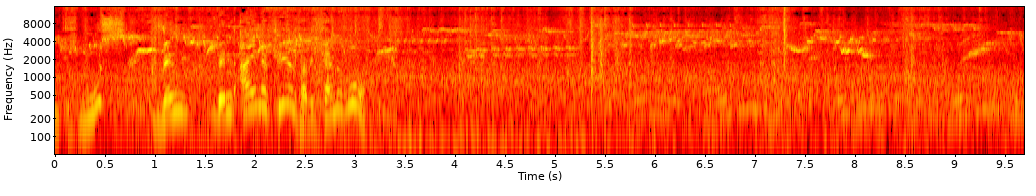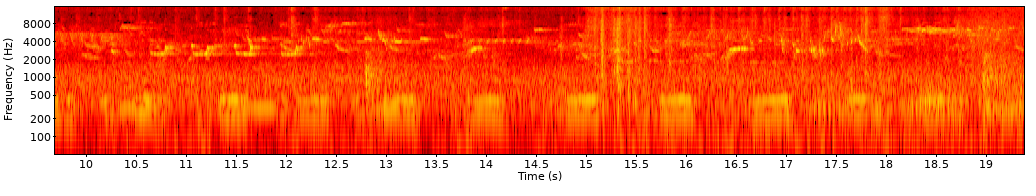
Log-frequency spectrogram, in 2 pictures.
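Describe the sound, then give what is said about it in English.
Many pigeons coo continuously in a dense, rolling chorus in a pigeon loft, with brief bursts of wing flapping and scattered chirps from other birds. “I don't even live here at the pigeon loft.”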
